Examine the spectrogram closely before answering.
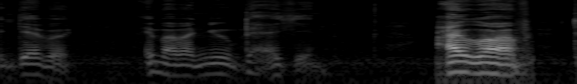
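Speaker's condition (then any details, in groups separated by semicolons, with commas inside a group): Cerebral palsy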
